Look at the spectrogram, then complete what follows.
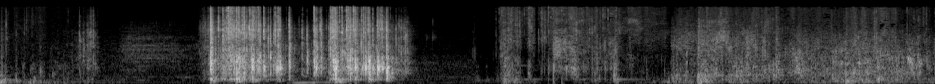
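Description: A car tyre rolls over and crushes objects one after another, among them a bundle of coloured pencils and a watermelon. There is a loud crunching and cracking burst about two seconds in. From about five seconds on comes a longer stretch of dense crackling and crushing.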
